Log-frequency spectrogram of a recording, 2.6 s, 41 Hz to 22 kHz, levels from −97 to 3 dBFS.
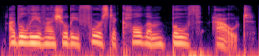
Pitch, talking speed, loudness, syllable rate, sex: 170 Hz, 255 wpm, -17 LUFS, 6.3 syllables/s, female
